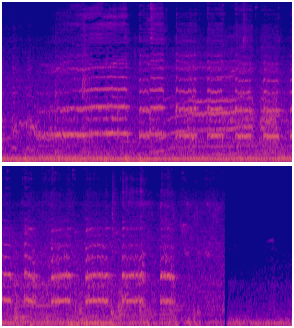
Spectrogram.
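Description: Backyard chickens clucking: a hen's repeated calls, evenly paced at about two a second, over a steady low hum. The sound cuts off abruptly near the end.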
